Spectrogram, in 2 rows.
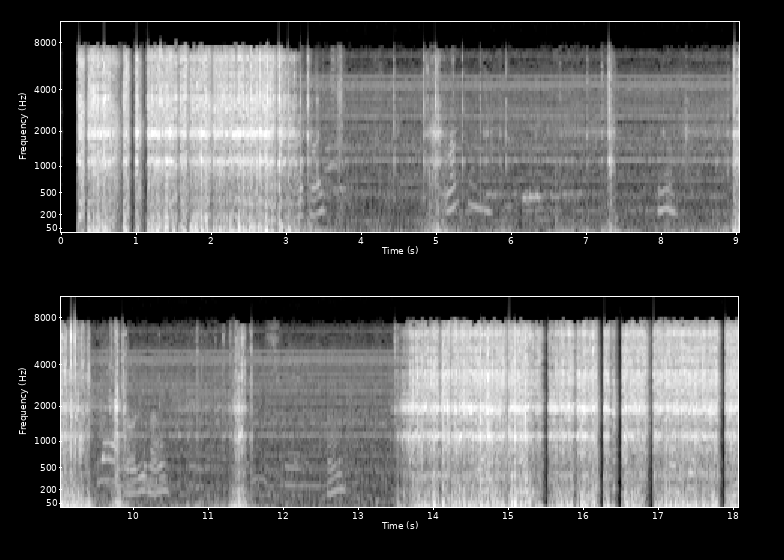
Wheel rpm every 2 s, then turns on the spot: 120, 90, 0, 0, 10, 10, 20, 90, 110.
8-10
